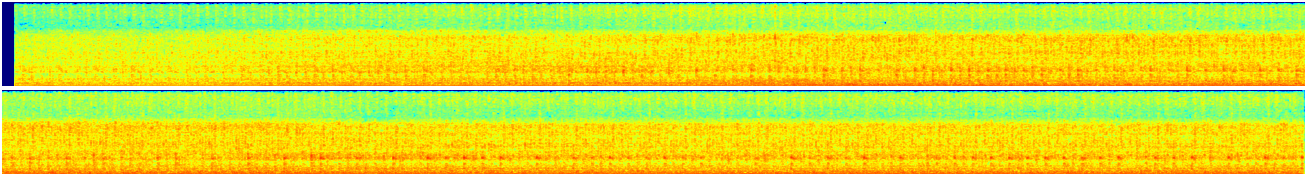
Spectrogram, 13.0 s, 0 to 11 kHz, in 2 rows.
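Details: Hyundai Solaris 1.6, fully warmed up: a faint, fairly regular tapping about three times a second over a steady hum at warm idle; abnormal engine noise when warm, source unclear.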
